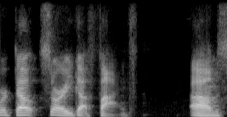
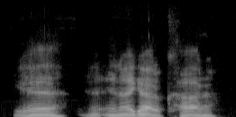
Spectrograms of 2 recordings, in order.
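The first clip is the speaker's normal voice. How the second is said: mock unenthusiastic, flat delivery, lower and quieter; 7 semitones lower, 13 dB quieter than usual. Imitating a wrestler's promo line: imitating a flat, thrill-less promo. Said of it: "you said that with all the thrill of".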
